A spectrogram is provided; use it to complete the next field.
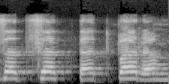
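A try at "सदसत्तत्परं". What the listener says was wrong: ಸದಾ ಸತ್ ಸದ ಸತ್ ಸತ್ ಅಲ್ಲ, ಅಲ್ಲಿ ವ್ಯಂಜನ ಇಲ್ಲ ಮಾತಾಜಿ. ಸದಾ ಸತ್ ತತ್ಪರಂ.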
